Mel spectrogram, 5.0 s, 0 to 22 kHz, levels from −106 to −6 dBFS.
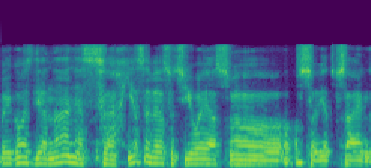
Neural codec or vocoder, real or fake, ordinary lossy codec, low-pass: none; real; AAC, 32 kbps; 7.2 kHz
